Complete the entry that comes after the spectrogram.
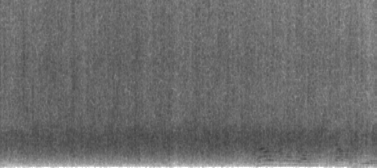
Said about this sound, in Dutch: Dames en heren, geef haar een applaus.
